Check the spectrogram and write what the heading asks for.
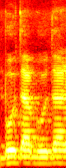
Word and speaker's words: boda boda: Donc je prenais le moto-taxi, qui, euh, en petite anecdote, il l'appelle Boda Boda là-bas, qui est la, à la prononciation euh, locale, l'équivalent de border border.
